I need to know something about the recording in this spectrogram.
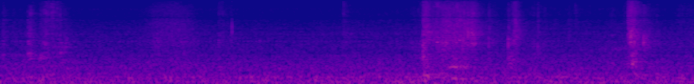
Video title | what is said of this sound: Tuile au sésame | se décolle tout seul comme vous entendez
